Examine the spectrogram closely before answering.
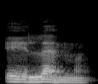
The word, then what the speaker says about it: Elem: questo nome divino, che a me è stata insegnata la pronuncia di Elem. ok? Quindi non è una pronuncia assoluta, potete pronunciarlo anche negli altri modi che vi ho detto, ma a me l'hanno insegnato in questa maniera e io lo uso così.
